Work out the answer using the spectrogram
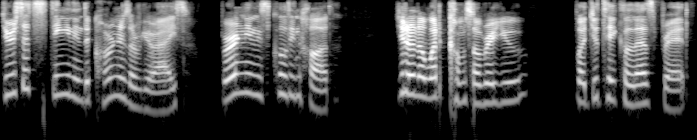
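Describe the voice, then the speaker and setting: A woman with a high, bright and forceful voice reads second-person fan fiction in an animated, theatrical way, reacting as she goes at normal speed. The recording is dry and lo-fi.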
